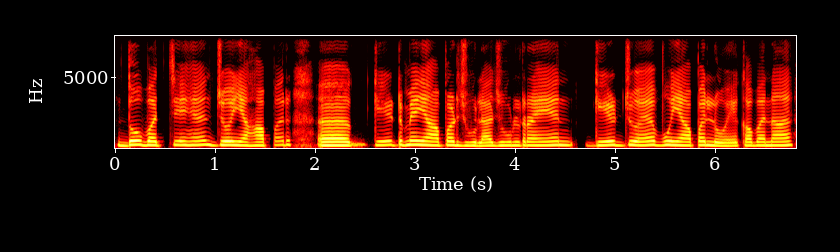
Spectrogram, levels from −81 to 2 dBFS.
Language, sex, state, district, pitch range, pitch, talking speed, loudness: Hindi, female, Chhattisgarh, Sukma, 240-270 Hz, 255 Hz, 210 wpm, -14 LUFS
